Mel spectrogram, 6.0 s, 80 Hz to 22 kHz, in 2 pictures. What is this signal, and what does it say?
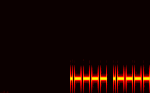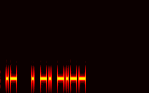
Morse code, heard as a keyed tone, about 28 wpm, 700 Hz. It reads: 11A ENY
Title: Field Day Exchanges Encore - 28wpm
